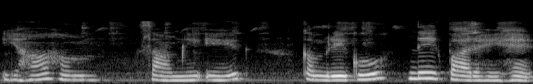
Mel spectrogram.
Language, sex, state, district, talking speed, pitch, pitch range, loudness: Hindi, female, Chhattisgarh, Raipur, 110 wpm, 205 Hz, 195-235 Hz, -16 LUFS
